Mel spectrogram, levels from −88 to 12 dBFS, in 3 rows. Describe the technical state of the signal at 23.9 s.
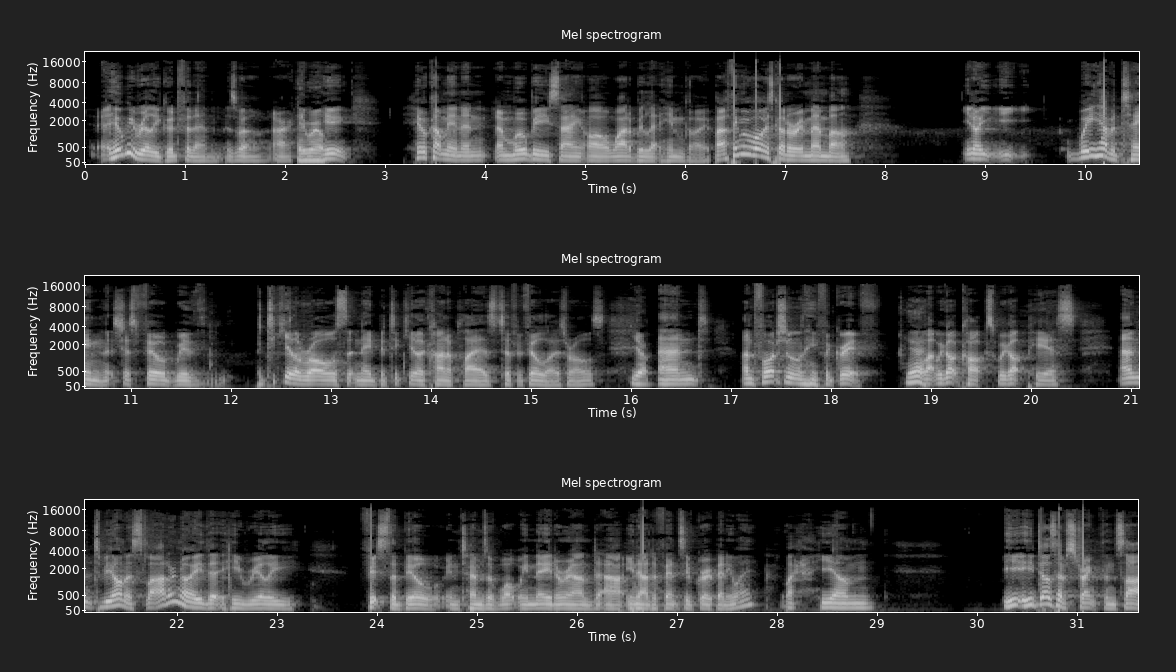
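At 23.93 s there is an integer overflow: a speech peak exceeded the largest integer value and wrapped to the opposite sign instead of limiting, producing a sharp crack.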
